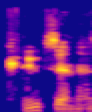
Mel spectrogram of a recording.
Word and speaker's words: Knutson: Can I'm curious because I know that you're doing some work with Ted Knutson, as he likes to call himself in his podcast. – Because like, that is his name. – Is it pronounced Knutson? – Yes.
